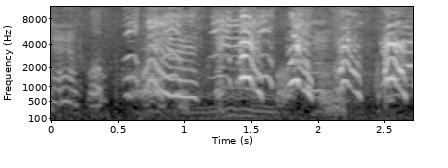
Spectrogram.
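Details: Several 2.5-week-old Small Munsterlander puppies, a kennel litter on their first outing outdoors, squealing in short bent yelps and whines, overlapping and uneven, some louder bursts near the end.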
